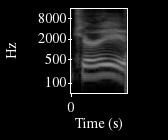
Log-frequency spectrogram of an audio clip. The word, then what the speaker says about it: Curie: They say it's Madame Curie or Marie Curie. That is correct. Curie. Nice. I knew it as Nicely Marie done. because it rhymes. Marie Curie rhymes.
